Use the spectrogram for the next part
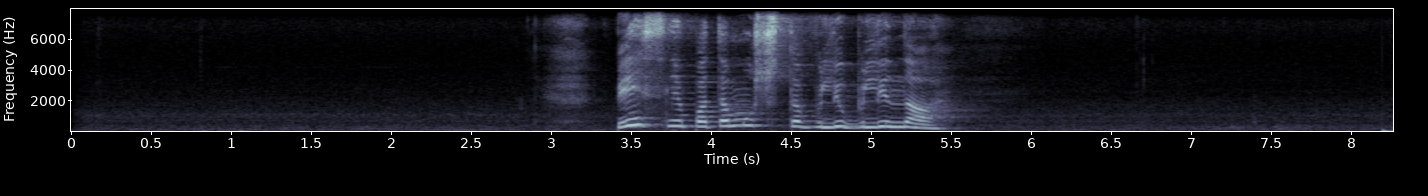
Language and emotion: Russian, positive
